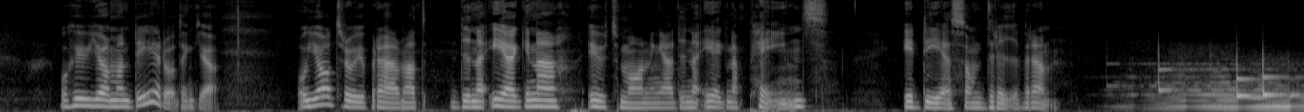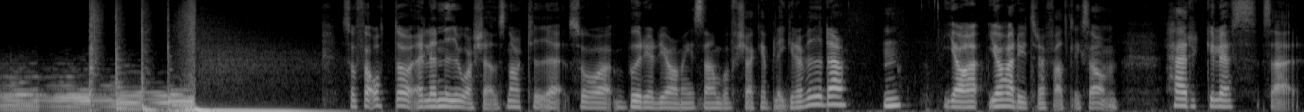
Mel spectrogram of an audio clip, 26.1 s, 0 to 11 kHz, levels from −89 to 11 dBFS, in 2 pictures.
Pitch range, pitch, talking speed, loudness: 140-180 Hz, 160 Hz, 125 wpm, -33 LUFS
